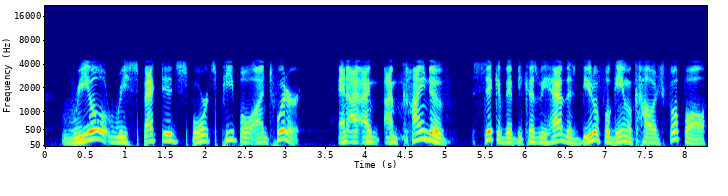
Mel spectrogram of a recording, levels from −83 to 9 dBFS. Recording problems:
high frequencies cut off; severe; nothing above 4 kHz

